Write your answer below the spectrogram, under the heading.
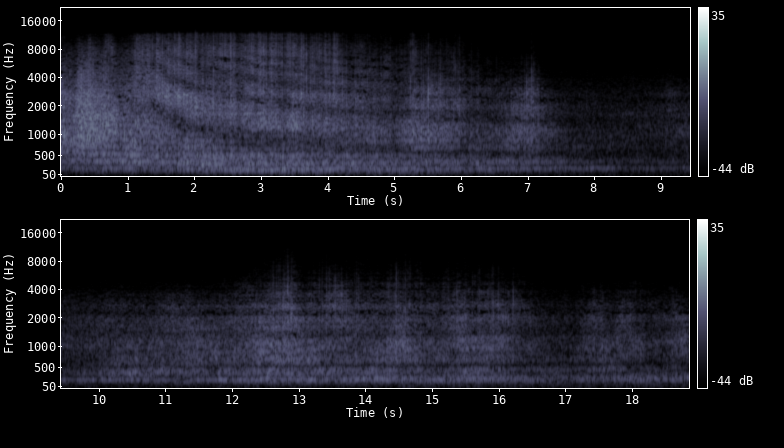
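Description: Avro Vulcan bomber's four Rolls-Royce Olympus jet engines on a display pass: a loud jet rumble whose pitch falls as the aircraft goes over. It dips, then swells again with a crackle for a few seconds before fading as it flies away.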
